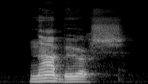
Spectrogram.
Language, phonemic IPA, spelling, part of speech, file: Dutch, /ˈnabørs/, nabeurs, adverb, Nl-nabeurs.ogg
- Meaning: after the closing of the stock exchange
